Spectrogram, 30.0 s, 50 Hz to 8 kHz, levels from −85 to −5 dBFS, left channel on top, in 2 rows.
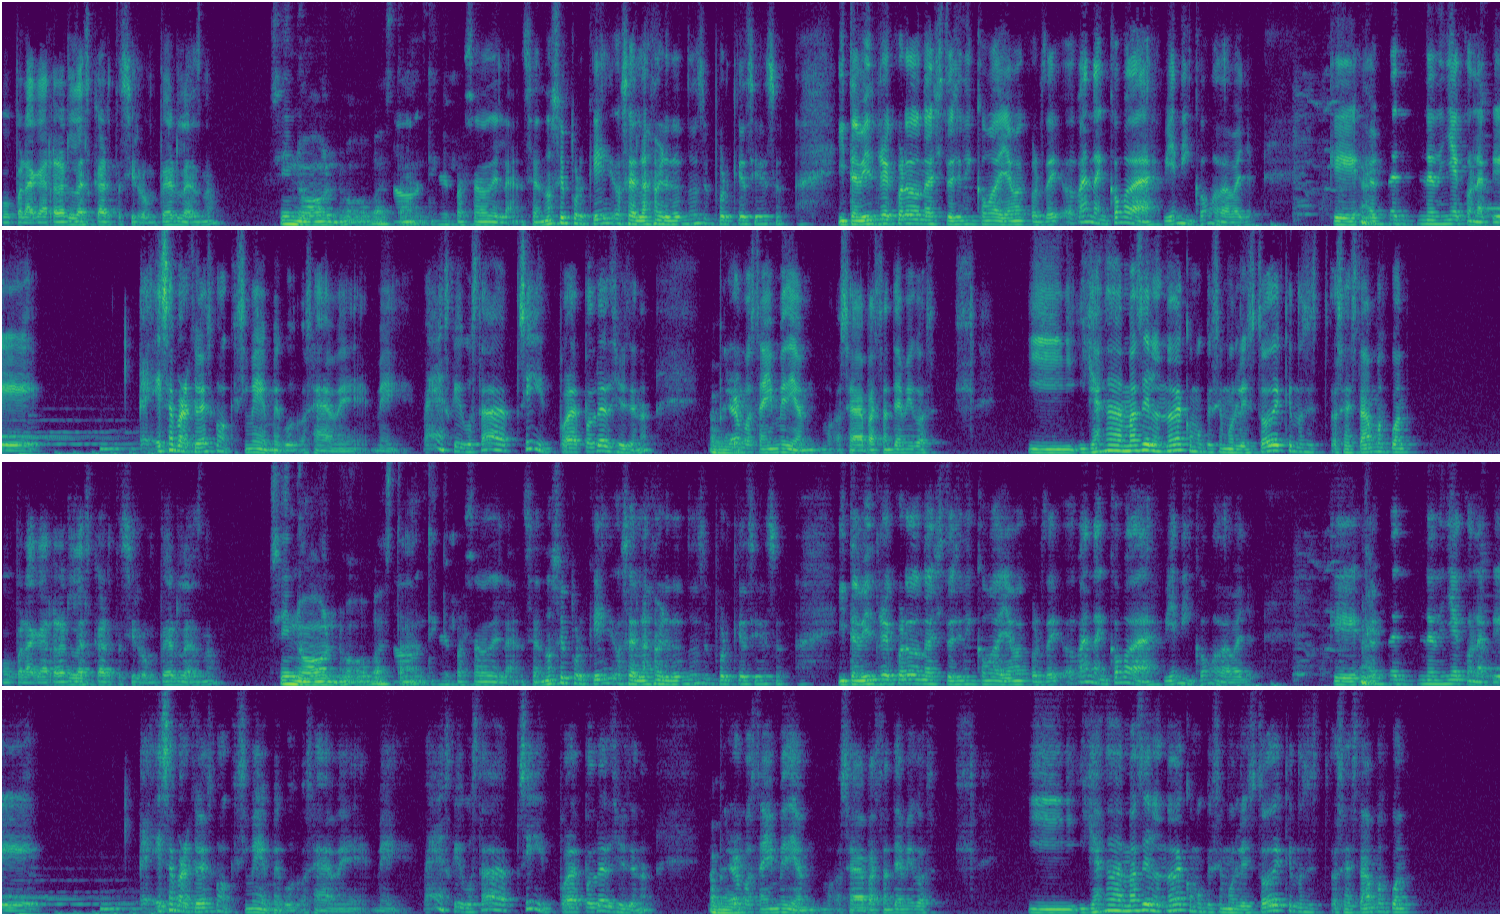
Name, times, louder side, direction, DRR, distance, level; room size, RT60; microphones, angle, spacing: voice 1, 0.0-2.2 3.9-12.8 13.3-15.4 16.4-21.9 22.2-24.8 25.2-29.0, left 3 dB, 30° left, 0.4 m, -29 dB
voice 2, 2.7-4.3 13.6-13.8 22.0-22.4, right 2 dB, 30° right, 0.4 m, -28 dB
sound 1, 8.9-9.0 9.6-9.7 11.0-11.1 11.5-13.5 14.3-16.9, equal, 60° left, 0.8 m, -41 dB
3.1 x 2.6 x 2.7 m
head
